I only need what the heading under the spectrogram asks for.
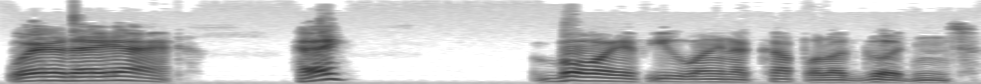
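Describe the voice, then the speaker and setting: Man doing a bitter scolding woman, shrill twang, nagging, phone-like audio. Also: big pitch swings, slow, dry recording.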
